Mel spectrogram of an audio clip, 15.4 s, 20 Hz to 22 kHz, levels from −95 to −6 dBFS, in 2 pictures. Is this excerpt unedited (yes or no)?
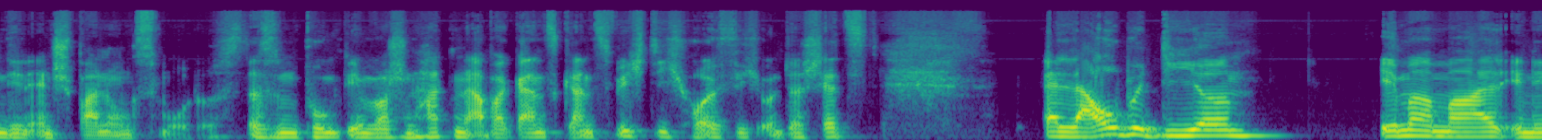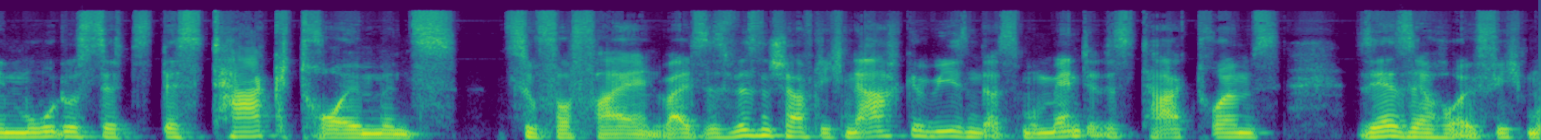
yes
